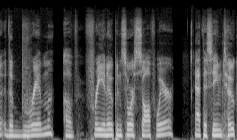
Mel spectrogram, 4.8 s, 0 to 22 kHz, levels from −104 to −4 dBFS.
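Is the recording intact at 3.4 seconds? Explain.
Yes, at 3.4 seconds the speech plays through intact, with no audible fault at that moment.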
